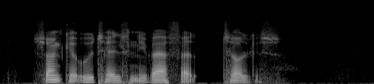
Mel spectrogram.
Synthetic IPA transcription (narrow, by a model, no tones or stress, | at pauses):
sɒ̥̽n̩kʰæʔuð̞ˠt͡sʰɛːl̩sn̩iʋæɐ̰d̥fæl̰t͡sʰɒ̽lɡ̥əs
